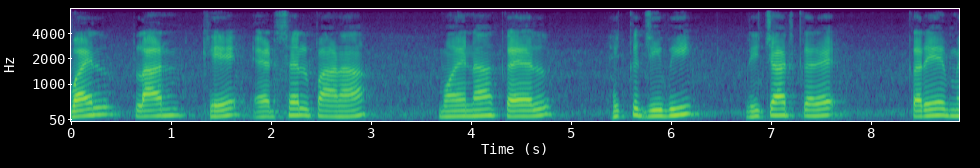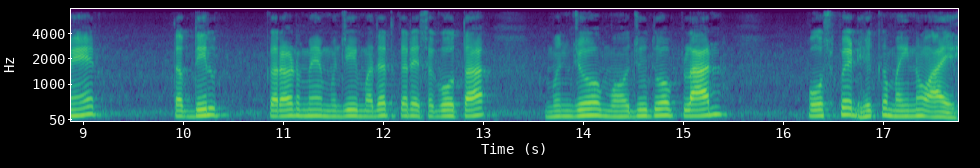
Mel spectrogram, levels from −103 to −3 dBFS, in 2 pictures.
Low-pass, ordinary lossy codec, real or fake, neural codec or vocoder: 7.2 kHz; none; fake; codec, 16 kHz, 16 kbps, FunCodec, trained on LibriTTS, 50 frames a second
